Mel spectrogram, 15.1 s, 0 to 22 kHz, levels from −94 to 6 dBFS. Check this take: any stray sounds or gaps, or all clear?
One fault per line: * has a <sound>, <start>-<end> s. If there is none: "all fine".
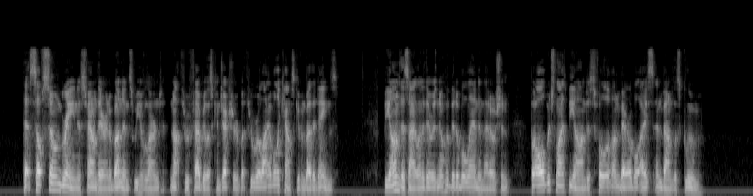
all fine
